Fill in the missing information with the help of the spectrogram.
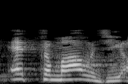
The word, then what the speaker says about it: etymology: Do not confuse that with entomology. Entomology is the study of bugs. Etymology is the study of words.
